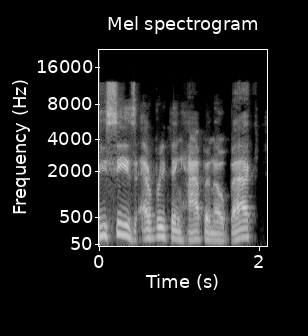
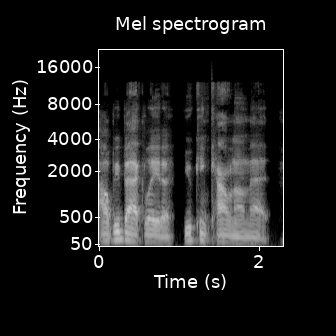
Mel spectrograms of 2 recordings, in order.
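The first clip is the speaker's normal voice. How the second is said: very threatening, low, menacing tone; 5 semitones lower, 6 dB quieter than usual. Retelling a customer's parting words to a manager: imitating a threatening tone. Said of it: "Like, very threatening".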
